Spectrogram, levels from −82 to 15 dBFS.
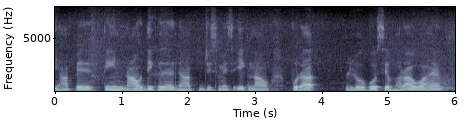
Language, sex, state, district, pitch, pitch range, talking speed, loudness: Hindi, male, Jharkhand, Ranchi, 130 Hz, 125-135 Hz, 180 wpm, -18 LUFS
